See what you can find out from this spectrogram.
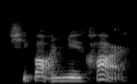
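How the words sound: The stress falls on the word car. It was a car rather than some other item. "if we place the stress on car"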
